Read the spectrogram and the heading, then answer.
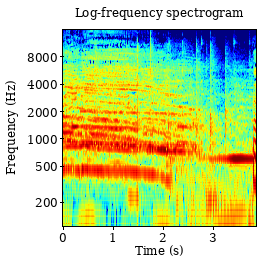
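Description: A crowd cheers and shouts loudly and continuously, with whoops and a sustained high tone running underneath, like a hired audience whipped up into applause.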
